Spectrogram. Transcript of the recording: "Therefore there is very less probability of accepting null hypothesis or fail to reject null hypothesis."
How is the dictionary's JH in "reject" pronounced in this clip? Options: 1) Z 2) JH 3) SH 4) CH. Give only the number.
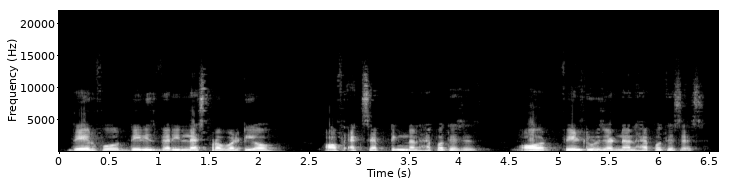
1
